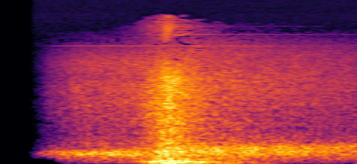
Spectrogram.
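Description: Logo-reveal whoosh sound effect. It swells in, peaks with a deep boom about a second in, then trails off slowly.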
